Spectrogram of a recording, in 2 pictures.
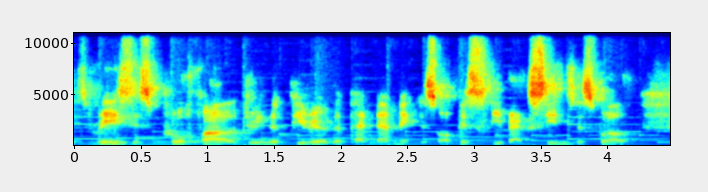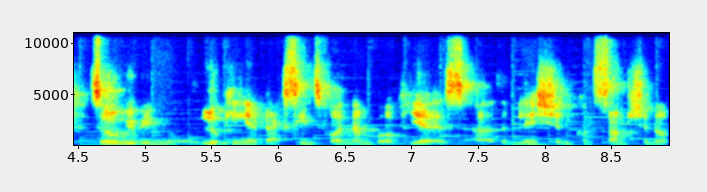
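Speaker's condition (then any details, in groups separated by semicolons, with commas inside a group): No condition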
